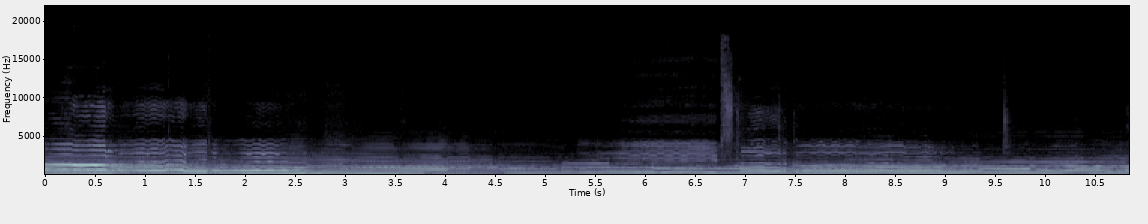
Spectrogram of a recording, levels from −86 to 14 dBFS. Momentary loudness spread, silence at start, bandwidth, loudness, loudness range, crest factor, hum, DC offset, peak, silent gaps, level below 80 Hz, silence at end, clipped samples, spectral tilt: 15 LU; 0 s; 13 kHz; -27 LUFS; 10 LU; 20 dB; none; under 0.1%; -8 dBFS; none; -66 dBFS; 0 s; under 0.1%; -7.5 dB/octave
